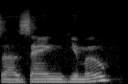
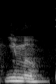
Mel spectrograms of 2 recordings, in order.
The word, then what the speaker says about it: Zhang Yimou: I know his name, but it's Zhang Yimou. – Yimou is, I mean, he's so good.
